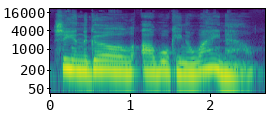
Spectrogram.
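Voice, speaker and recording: Dark-toned, measured woman reading fiction. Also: lowish voice. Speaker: short story narrator. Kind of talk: literary story reading, suspenseful.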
